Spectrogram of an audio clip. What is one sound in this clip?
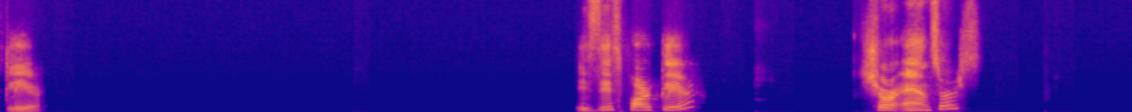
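A woman speaks in short phrases through an online call.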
